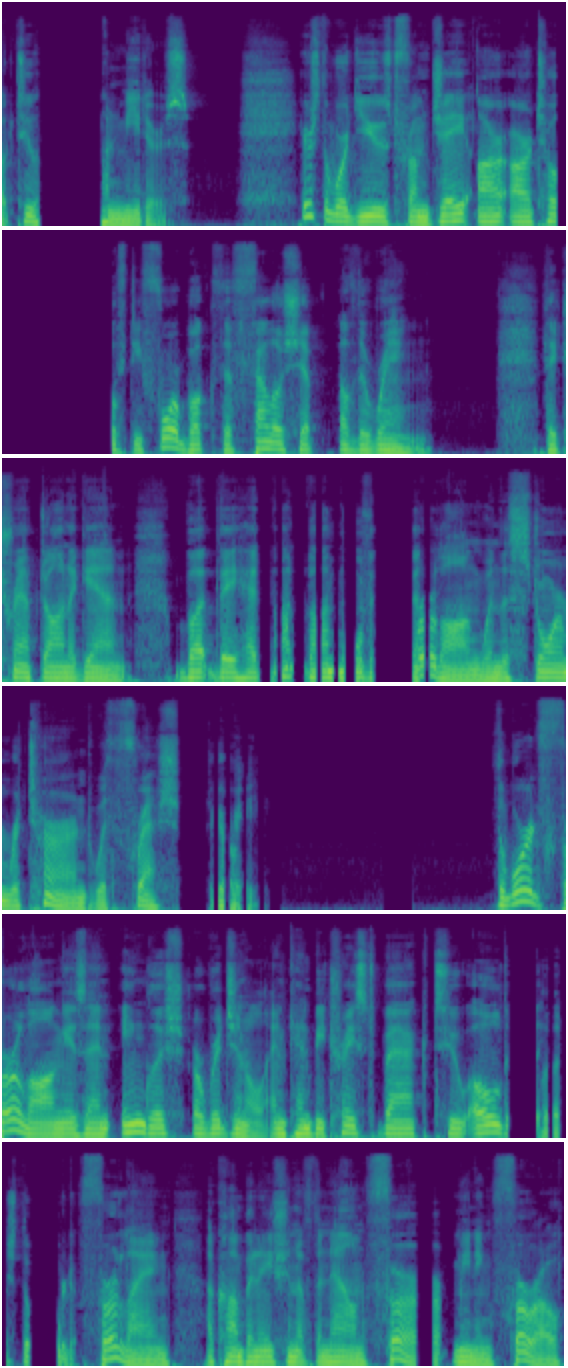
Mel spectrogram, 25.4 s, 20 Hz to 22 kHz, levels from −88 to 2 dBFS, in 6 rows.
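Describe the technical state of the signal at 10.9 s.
At 10.9 s the speech is inside a digital broadcast dropout running from 10.38 to 11.73 s, between "on again but they" and "when the storm returned". The receiver was failing to decode good frames and muted each time, fading out over about 8 ms. About 0.73 s of sound is lost in several holes spread over 1.3 s, the longest about 0.3 s. Unlike analogue fading, the gaps are clean digital silence with no hiss or noise, and nothing of what was sent survives in them.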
